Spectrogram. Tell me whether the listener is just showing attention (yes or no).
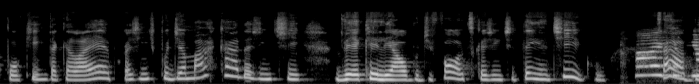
no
